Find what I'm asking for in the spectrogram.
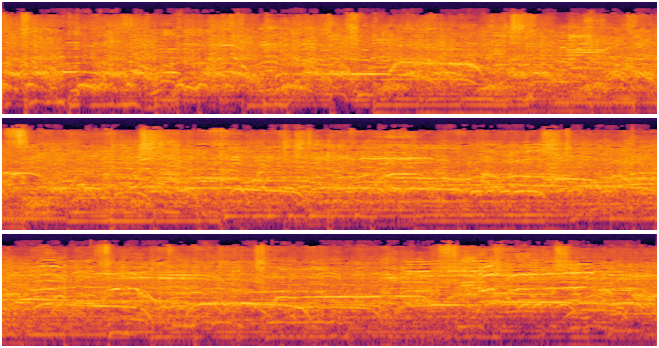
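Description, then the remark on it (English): A huge crowd at an Iowa State college football game roars and yells continuously for Donald Trump, a dense wall of cheering voices with scattered whoops and shouts rising above the steady din, loud and sustained throughout. “They were going crazy for him.”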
